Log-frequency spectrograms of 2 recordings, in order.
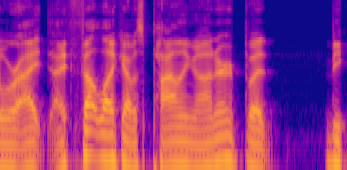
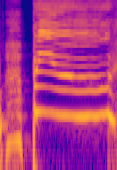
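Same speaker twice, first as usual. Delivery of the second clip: high-pitched sound-effect "pew"; mimicked slip of speech as noise; imitated pew noise. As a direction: squeak out a quick laser "pew". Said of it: "I'm gonna repeat that noise".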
